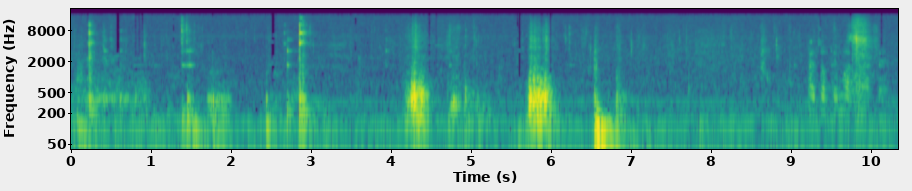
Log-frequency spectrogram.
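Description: Chopsticks clink against bowls.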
